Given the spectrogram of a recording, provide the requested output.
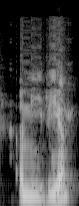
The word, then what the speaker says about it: Anivia: of oldies melphite and anivia i'm sorry if i pronounce that right but that's the correct pronunciation of it even though ryan doesn't think that way anivia so we got anivia now fight shyvana malzahar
